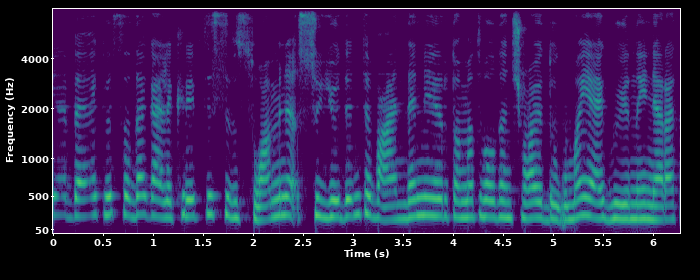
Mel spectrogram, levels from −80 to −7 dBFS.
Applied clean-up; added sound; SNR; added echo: neural mask model DeepFilterNet 3.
